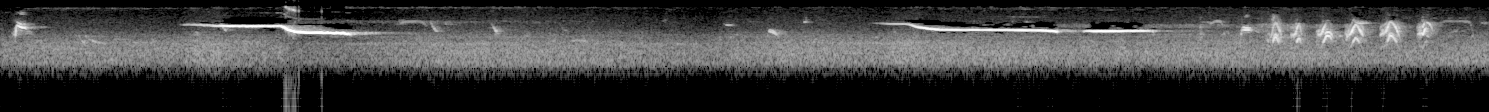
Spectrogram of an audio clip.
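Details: Two clear, drawn-out descending whistles from a golden-crowned sparrow, a few seconds apart, followed by a quick burst of short buzzy notes.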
